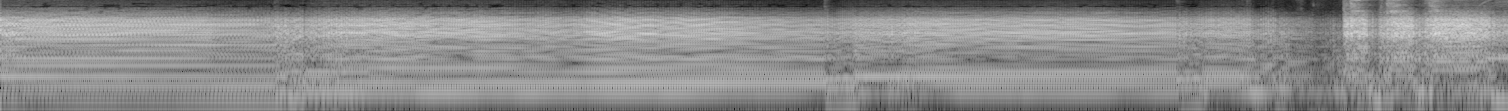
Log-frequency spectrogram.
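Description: Electric guitar driven through a Positive Grid BIAS Distortion pedal on a very fuzzy, almost blown-speaker setting, sustained thick chords changing a few times, loud and alone.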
